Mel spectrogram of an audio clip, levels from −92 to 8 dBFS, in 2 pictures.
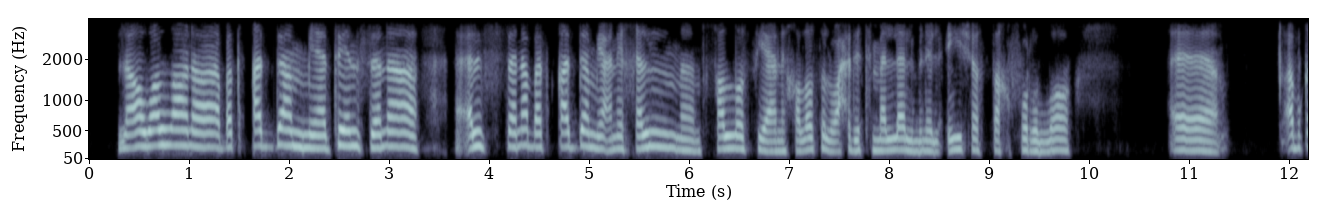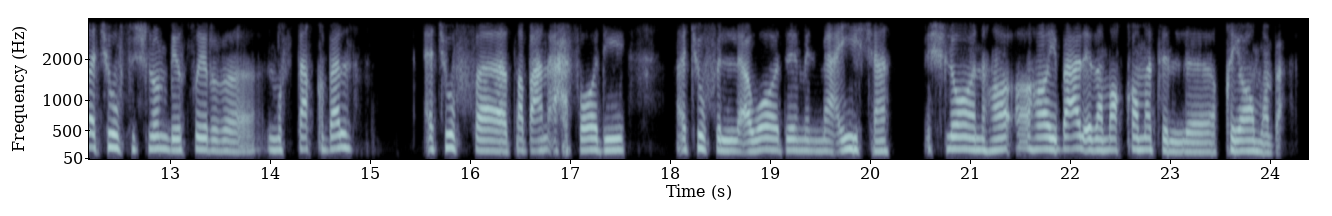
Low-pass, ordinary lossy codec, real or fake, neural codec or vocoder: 3.6 kHz; none; fake; vocoder, 44.1 kHz, 128 mel bands every 256 samples, BigVGAN v2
